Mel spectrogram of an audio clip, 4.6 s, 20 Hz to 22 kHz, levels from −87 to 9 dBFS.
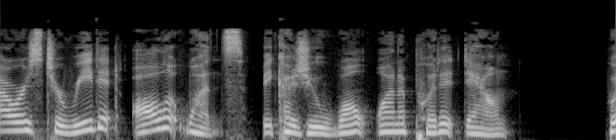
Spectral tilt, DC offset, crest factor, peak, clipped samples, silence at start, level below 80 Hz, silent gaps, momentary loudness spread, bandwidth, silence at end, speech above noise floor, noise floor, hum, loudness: -4 dB/octave; under 0.1%; 12 dB; -2 dBFS; under 0.1%; 0 s; -38 dBFS; none; 5 LU; 11 kHz; 0 s; 64 dB; -79 dBFS; none; -15 LUFS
